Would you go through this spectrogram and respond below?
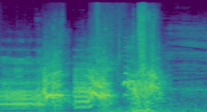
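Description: A dog in the video game Battle Brothers barks in a short burst of three sharp, loud, close barks and then falls quiet.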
